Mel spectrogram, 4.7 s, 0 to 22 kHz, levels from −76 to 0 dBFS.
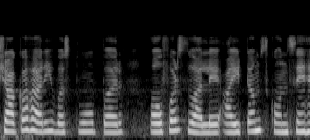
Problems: constant background noise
